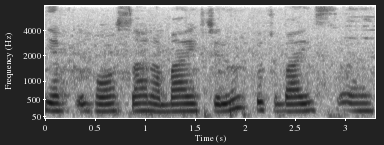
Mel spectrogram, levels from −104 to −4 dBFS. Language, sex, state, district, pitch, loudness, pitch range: Garhwali, female, Uttarakhand, Tehri Garhwal, 200 Hz, -23 LUFS, 190-205 Hz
